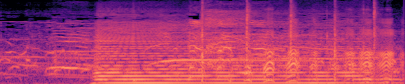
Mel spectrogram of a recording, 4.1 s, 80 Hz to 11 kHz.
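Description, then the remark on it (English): A freighter on a river near Cleveland, about 60 yards offshore, sounds one long, steady low horn blast in thanks after a beer is thrown to it. The blast starts about a second in and holds loudly to the end, with murmuring voices underneath. “The boat says, thank you.”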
